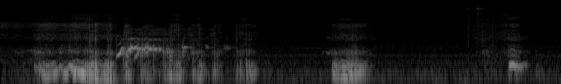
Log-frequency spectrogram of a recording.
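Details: Resting dog's normal snoring: low, rattling bursts with one longer grumbling snore rising into a brief whine.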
